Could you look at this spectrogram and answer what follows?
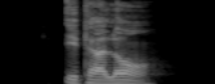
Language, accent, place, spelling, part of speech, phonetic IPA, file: German, Germany, Berlin, Etalon, noun, [etaˈlɔ̃ː], De-Etalon.ogg
- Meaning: standard (something used as a measure for comparative evaluations)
